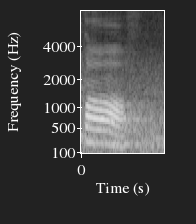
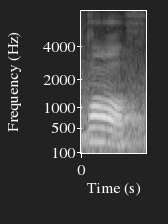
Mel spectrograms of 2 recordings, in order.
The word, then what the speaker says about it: Qaf: The 5th Makhraj is the base of the tongue and the palate right above it. One phoneme or letter is pronounced from this place. It is Qaf. Okay, tongue and the palate right above it. It is Qaf. Example Aq. Example is Aq.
